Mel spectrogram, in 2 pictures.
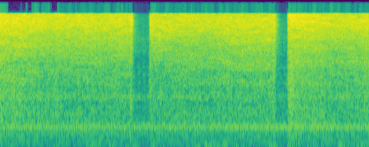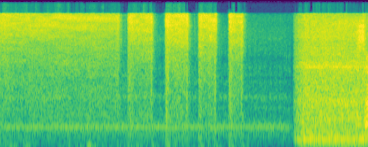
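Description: Spray paint being applied to a Jeep outdoors, a steady close hiss broken by several short pauses between passes, ending in a louder burst of noise.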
